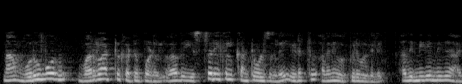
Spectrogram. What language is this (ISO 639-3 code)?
tam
